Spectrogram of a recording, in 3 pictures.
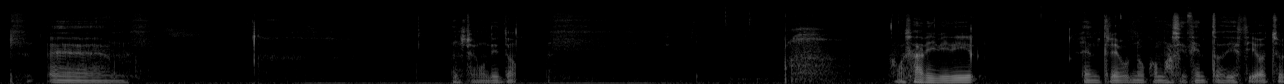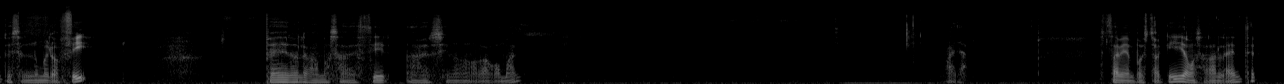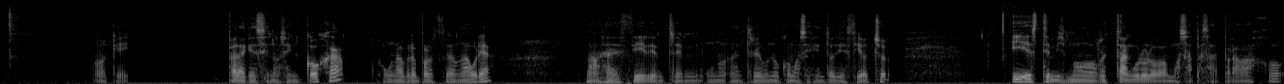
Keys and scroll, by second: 4.3 alt+super+-, 5.2 alt+super+0, 22.1 alt+super+-, 25.8 Return.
